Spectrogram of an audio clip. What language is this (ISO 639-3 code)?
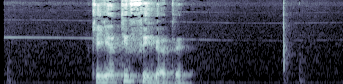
ell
